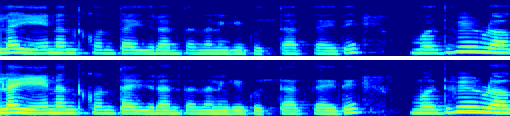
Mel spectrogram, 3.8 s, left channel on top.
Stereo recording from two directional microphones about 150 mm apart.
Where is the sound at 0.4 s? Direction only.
10° right (ahead or behind).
